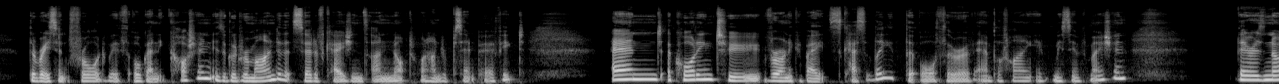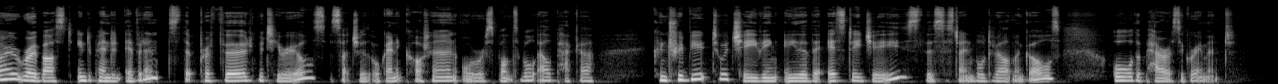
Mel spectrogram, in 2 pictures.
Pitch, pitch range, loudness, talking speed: 170 Hz, 155-215 Hz, -19 LUFS, 135 wpm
